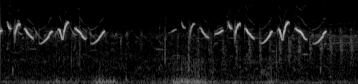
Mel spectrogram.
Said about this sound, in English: The common yellowthroat.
